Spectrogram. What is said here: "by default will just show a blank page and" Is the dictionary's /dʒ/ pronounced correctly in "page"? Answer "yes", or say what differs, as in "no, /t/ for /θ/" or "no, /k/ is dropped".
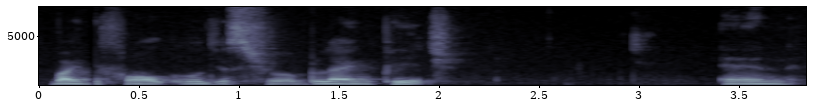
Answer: no, /tʃ/ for /dʒ/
